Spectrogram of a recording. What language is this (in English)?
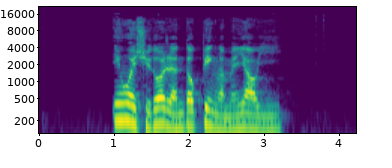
Chinese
